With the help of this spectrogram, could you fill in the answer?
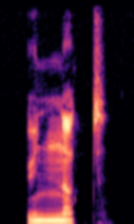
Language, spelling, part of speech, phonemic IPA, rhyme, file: French, note, noun / verb, /nɔt/, -ɔt, Fr-note.ogg
- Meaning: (noun) 1. note (written or spoken) 2. mark (UK), grade (US) 3. bill (UK, US), check (US) 4. note 5. touch, hint, note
